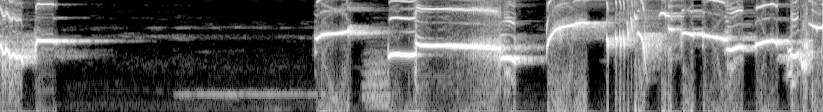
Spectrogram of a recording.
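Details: Night song of an Oriental magpie-robin, played to coax young untrained birds into replying: a brief held whistle, a pause, then a dense rush of rich, swooping whistles and harsh chirps.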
